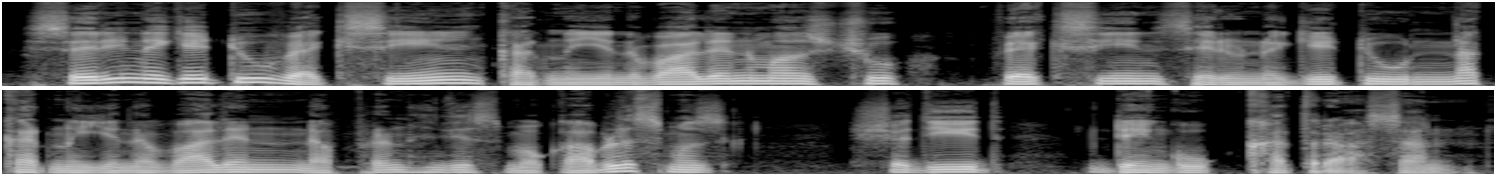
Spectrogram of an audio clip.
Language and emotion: Kashmiri, neutral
